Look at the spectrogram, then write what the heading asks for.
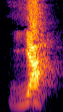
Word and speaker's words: Yah: Y-A, always. Because the A symbolizes the Trinity. Yah. Here is Ha, and here is Yah.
